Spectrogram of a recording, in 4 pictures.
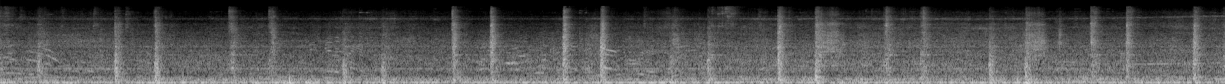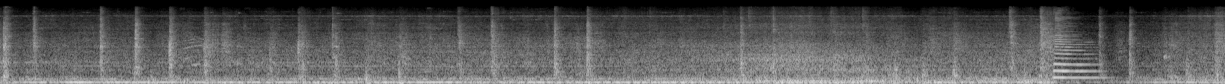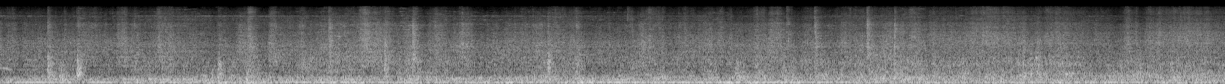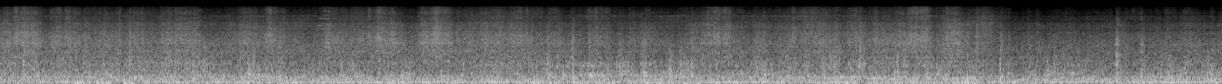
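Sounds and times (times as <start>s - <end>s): train rumble: 0.0s - 48.9s
wheels clacking over rail joints: 0.0s - 48.9s
train horn toot: 22.6s - 23.6s.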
